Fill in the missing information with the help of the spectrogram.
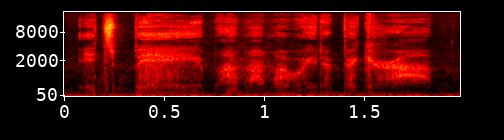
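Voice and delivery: fast gossiping whisper. Acted. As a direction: hiss the secret quickly. Chick whispers Babe's news.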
